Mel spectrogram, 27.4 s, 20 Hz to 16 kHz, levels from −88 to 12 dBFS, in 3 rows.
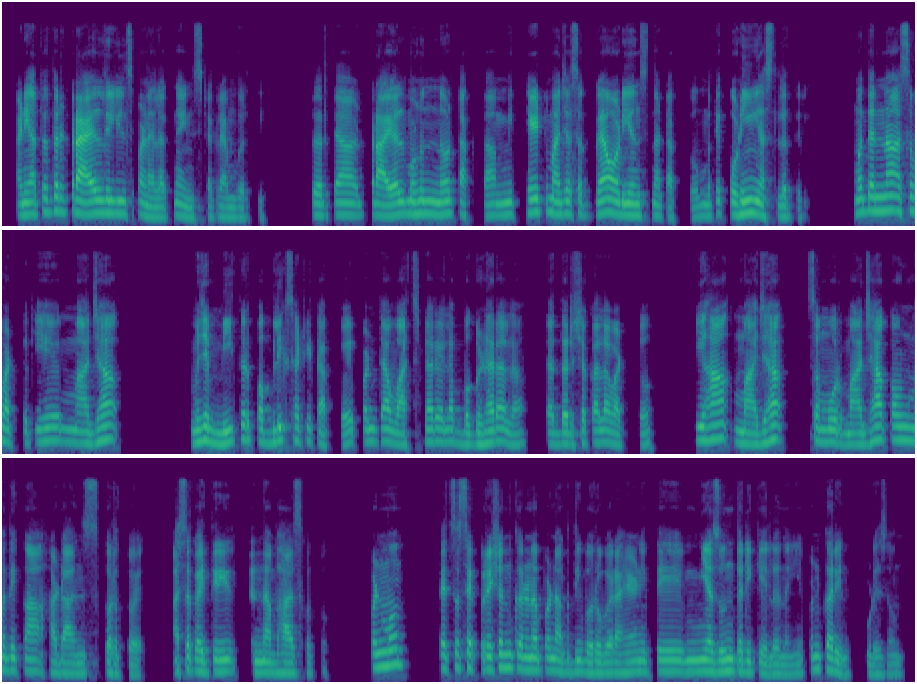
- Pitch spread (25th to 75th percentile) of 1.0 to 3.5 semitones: No, average, 3.9 semitones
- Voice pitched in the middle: Yes, medium, 150 Hz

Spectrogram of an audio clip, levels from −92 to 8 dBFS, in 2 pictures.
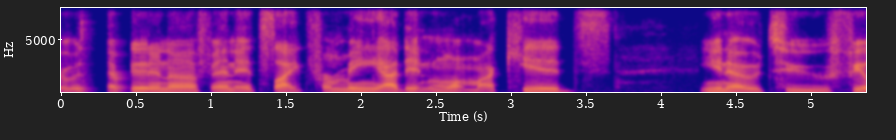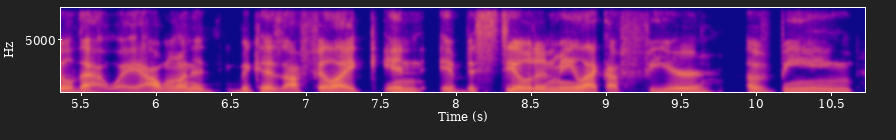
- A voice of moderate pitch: Yes, medium, 155 Hz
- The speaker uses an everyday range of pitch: No, narrow, 2.0 semitones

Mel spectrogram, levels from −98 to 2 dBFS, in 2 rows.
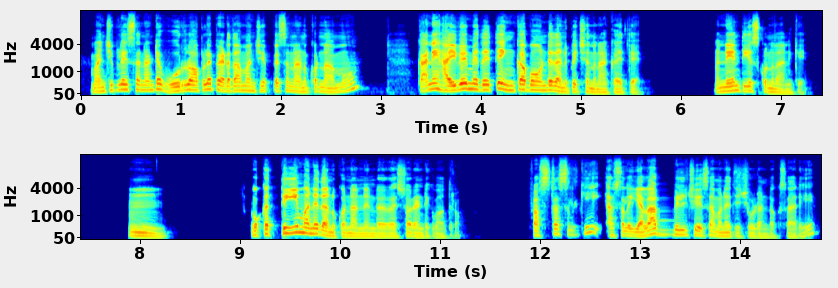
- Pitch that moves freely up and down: Yes, wide, 8.0 semitones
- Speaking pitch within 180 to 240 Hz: No, medium, 140 Hz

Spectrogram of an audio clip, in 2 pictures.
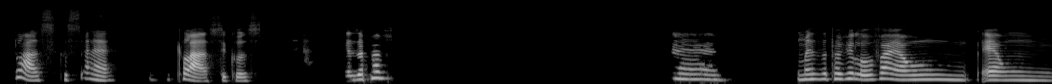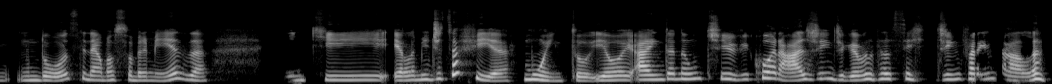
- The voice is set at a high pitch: Yes, high, 215 Hz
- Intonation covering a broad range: No, average, 4.2 semitones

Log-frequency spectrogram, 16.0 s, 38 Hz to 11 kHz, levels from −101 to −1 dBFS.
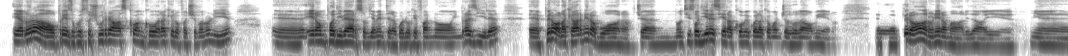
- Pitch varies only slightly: No, average, 4.1 semitones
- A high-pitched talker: No, low, 135 Hz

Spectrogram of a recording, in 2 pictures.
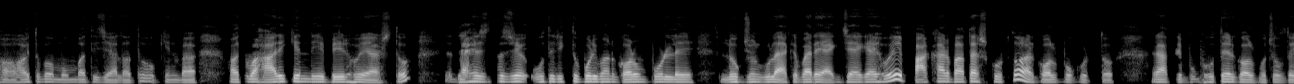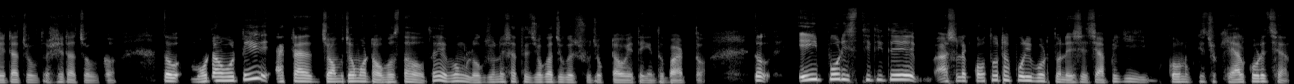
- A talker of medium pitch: No, low, 120 Hz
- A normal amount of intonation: Yes, average, 3.6 semitones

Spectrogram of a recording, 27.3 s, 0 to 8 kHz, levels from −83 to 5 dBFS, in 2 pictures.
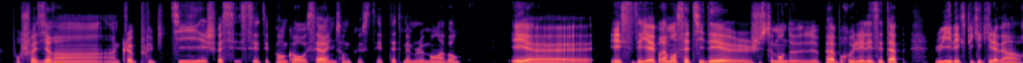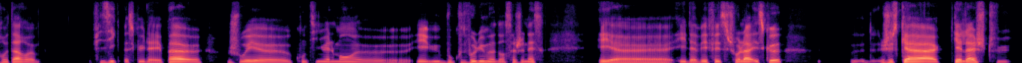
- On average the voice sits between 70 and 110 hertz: No, low, 125 Hz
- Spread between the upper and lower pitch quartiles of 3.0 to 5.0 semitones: No, narrow, 2.5 semitones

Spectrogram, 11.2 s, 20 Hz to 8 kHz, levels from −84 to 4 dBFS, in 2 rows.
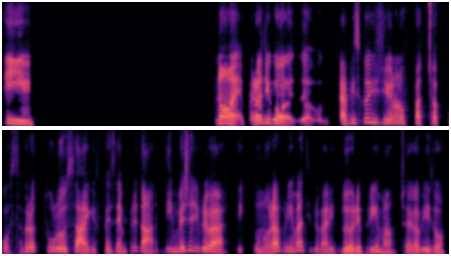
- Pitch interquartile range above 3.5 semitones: Yes, average, 4.0 semitones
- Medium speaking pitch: No, high, 210 Hz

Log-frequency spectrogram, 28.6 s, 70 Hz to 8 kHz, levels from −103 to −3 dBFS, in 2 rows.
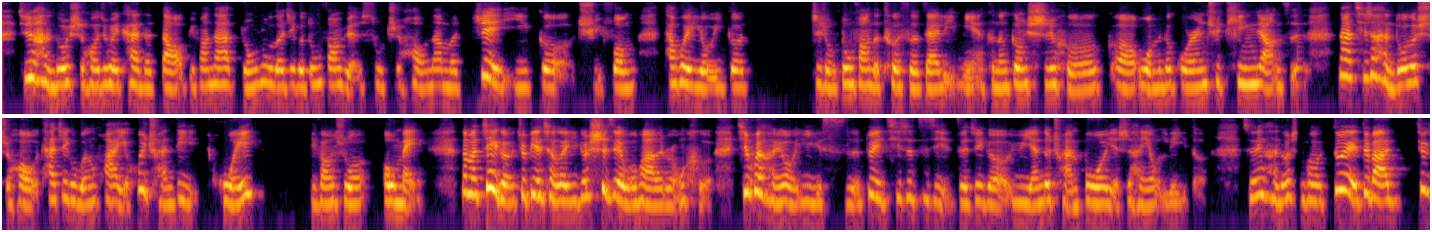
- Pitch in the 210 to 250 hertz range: Yes, high, 235 Hz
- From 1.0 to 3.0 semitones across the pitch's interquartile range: Yes, average, 2.7 semitones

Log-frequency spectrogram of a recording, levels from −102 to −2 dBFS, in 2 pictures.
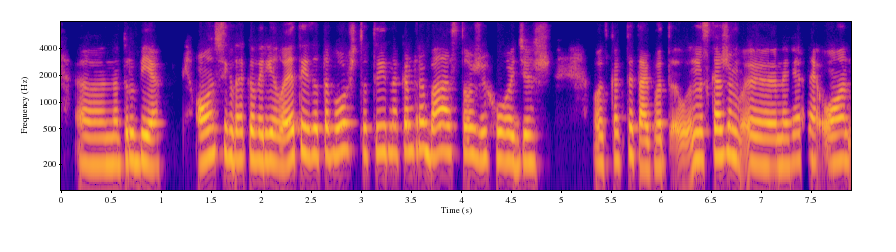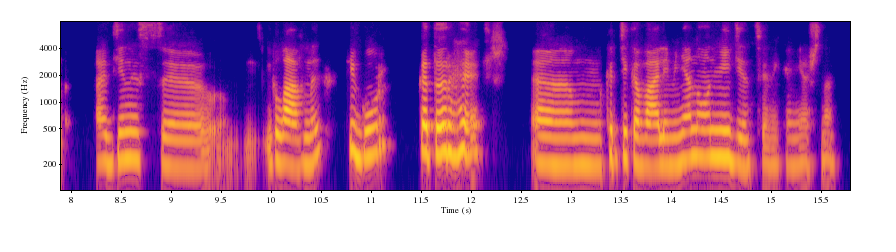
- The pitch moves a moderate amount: Yes, average, 4.0 semitones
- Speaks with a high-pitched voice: Yes, high, 225 Hz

